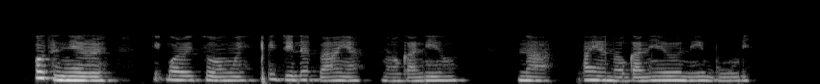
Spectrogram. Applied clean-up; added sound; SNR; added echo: neural mask model DeepFilterNet 3.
